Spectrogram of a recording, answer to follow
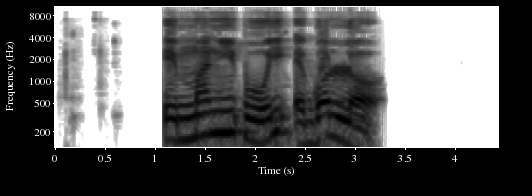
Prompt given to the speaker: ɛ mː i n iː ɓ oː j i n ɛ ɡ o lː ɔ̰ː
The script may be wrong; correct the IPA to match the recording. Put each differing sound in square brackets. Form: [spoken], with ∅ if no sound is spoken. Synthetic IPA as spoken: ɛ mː [a] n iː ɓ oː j i [∅] ɛ ɡ [ɔ] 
